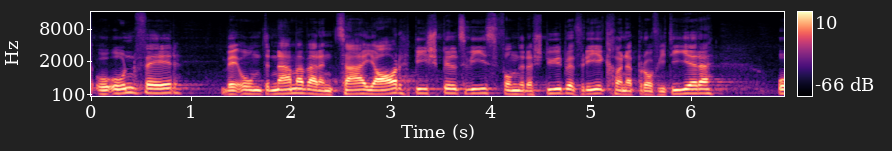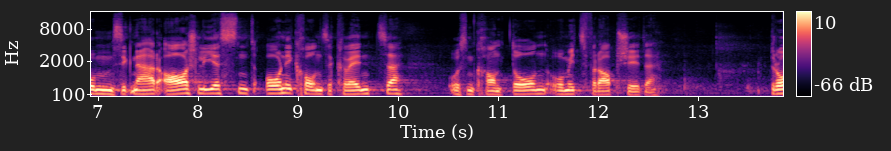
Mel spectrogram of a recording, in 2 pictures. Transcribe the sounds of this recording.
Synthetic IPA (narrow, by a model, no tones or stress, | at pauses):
ʊʊnfɛːɾ | ʋɛʔʊnt̪əɾnæməʋæːɾənt̚t͡sæːjɑːɾb̥iːʃpɪlsʋiːsfɔnəɾəʃtyːɾbɛfɾiːɪkχœnəpɾɔfitiːəɾə | ʊmsiɡnɑːlʔɑːʃliəsn̩doːnikʰχɔnsɛkʋɛnt͡sə | ʔṵsəm̩kʰɑnt̪oːnʊ̰mit͡sfəɾɑpʃɪd̥ə̰ | t̪ɾɔ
